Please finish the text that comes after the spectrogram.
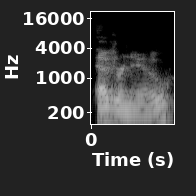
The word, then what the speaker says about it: EVRNU: I'll give you another example of a company that's called Evernew, which is spelled EVRNU.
